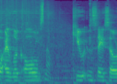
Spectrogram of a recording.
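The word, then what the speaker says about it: seiso: collect its meal I say so uh say so it's spelled s-e-i-s-o it's lingo that I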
